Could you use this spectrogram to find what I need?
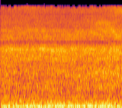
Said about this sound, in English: It looks like the vacuum has a certain spot, but it sounds like high-powered. Yeah, it's high-powered. That must be a spot cleaner.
